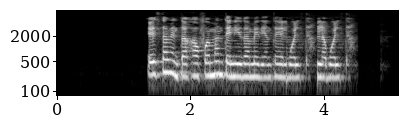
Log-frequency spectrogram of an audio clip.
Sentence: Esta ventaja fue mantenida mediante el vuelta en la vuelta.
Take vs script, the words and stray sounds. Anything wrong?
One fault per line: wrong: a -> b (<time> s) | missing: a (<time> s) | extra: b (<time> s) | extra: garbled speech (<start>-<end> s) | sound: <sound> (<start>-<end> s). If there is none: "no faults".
no faults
